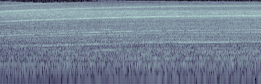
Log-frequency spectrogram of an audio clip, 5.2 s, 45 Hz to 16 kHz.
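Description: Monarch 10EE lathe running up in speed on its thyratron vacuum-tube variable-speed drive: a steady machine whine from the spindle and drive rising gradually in pitch, levelling off near the end as it nears top speed.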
